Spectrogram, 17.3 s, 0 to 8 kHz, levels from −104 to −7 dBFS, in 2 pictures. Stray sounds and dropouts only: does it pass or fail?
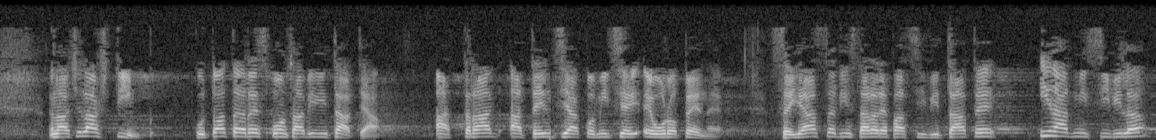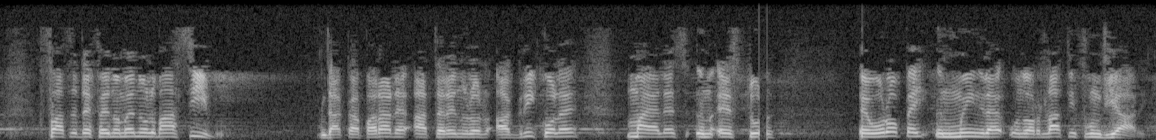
fail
